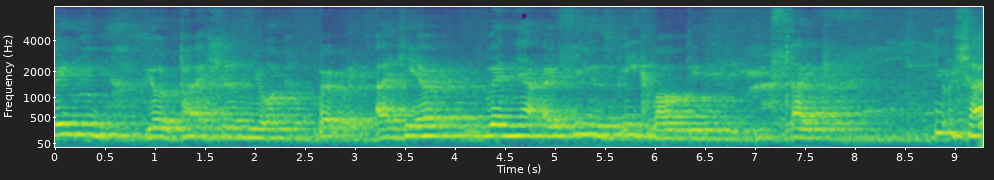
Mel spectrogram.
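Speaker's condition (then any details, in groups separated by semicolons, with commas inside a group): Cerebral palsy, severe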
